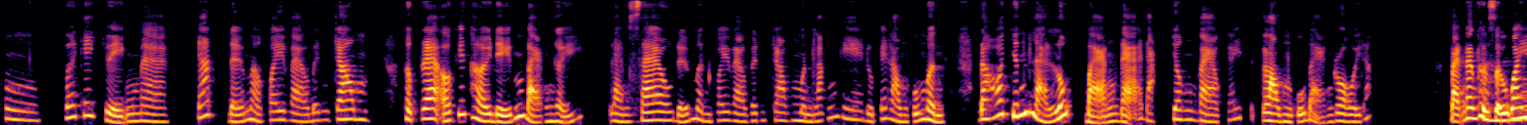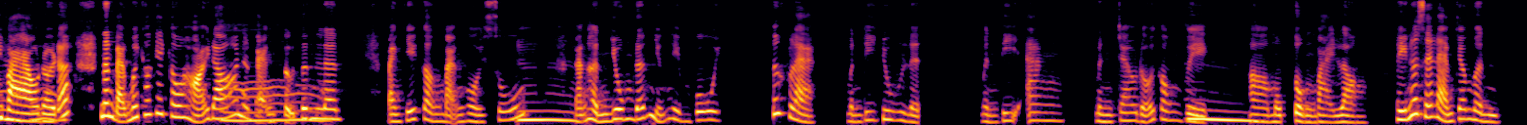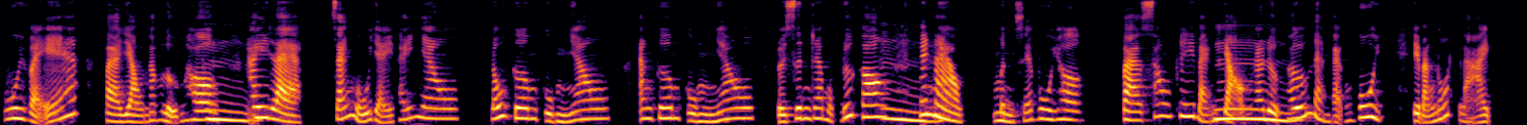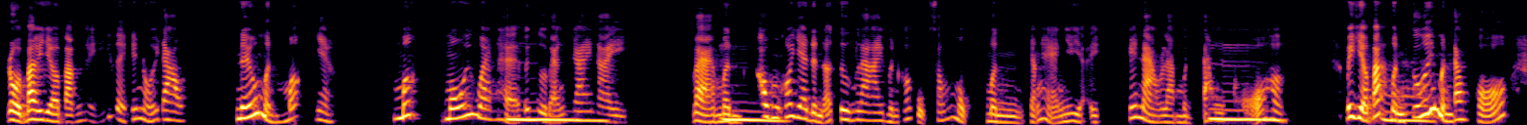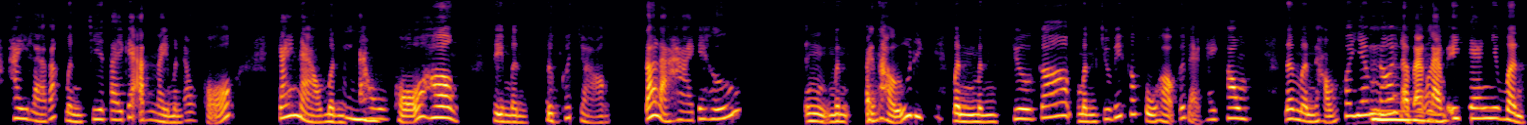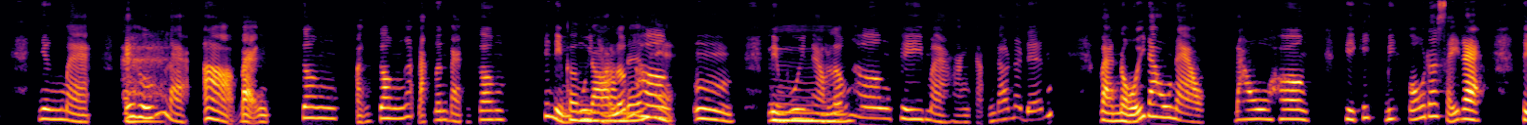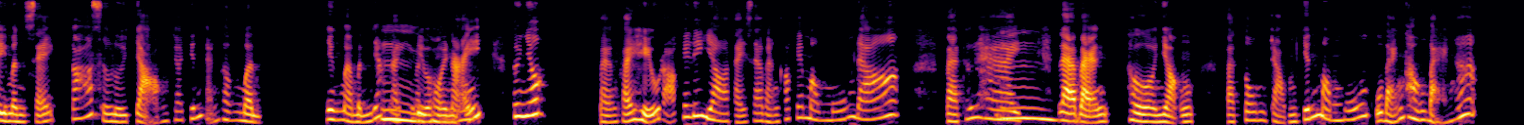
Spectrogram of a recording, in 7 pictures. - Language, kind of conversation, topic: Vietnamese, advice, Vì sao bạn sợ cam kết và chưa muốn kết hôn?
- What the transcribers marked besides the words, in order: tapping; other background noise; drawn out: "À"; in English: "note"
